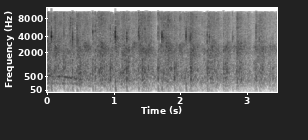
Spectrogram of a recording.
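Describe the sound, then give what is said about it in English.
An audience applauds at the close of a Commonwealth Club of California event, a dense, steady wash of many hands clapping at once, fairly loud and sustained throughout with no voices standing out. “And I guess you get to clap.”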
